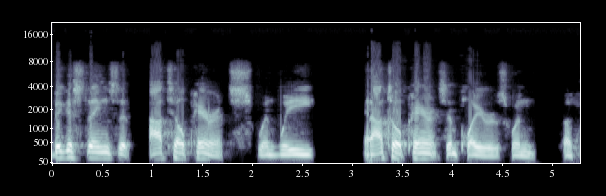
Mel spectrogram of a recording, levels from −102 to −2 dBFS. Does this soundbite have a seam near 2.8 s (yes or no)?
no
